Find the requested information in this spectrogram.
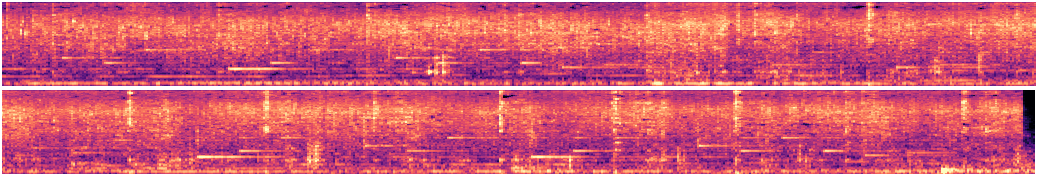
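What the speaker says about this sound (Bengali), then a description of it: "বন্ধুরা আমাদের আলু আর কপি ভাজা কিন্তু একদম কমপ্লিট।" Potato and cauliflower pieces fry in hot oil with a dense, continuous sizzle close up, and occasional light clicks of stirring run through it for the whole stretch. No one speaks.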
